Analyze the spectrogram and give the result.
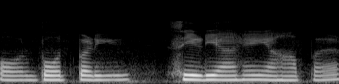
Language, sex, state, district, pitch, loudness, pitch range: Hindi, female, Uttar Pradesh, Budaun, 205 Hz, -16 LUFS, 200-215 Hz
